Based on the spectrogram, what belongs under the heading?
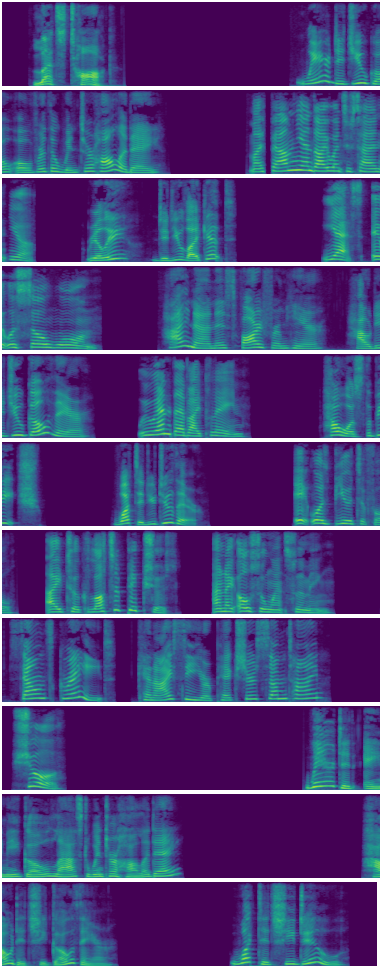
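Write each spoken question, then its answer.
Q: Where did Amy go last winter holiday?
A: Sanya

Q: How did she go there? What did she do?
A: By plane; she took lots of pictures and went swimming.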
